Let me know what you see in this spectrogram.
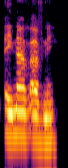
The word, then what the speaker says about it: Einav Avni: You know, it's a complicated one, but the way I pronounce it, it is Einav Avni.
